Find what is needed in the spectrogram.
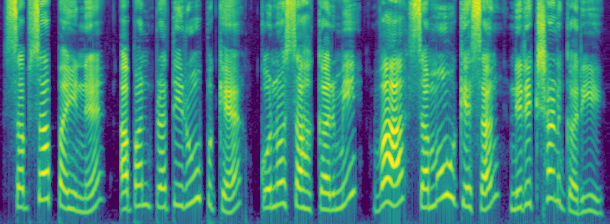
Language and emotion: Maithili, neutral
